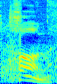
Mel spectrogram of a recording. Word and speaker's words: hung: There's no G sound.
